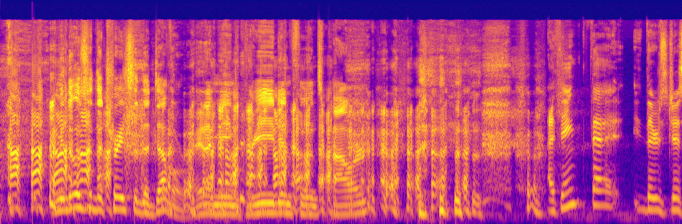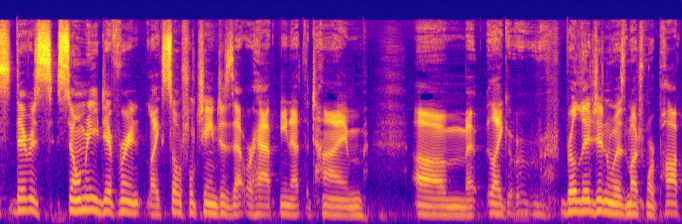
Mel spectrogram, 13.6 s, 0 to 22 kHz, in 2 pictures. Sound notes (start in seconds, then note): 3.4 all laughing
